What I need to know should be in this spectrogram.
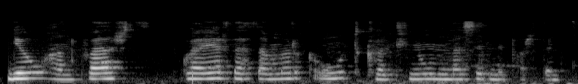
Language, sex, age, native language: Icelandic, female, 11, Icelandic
